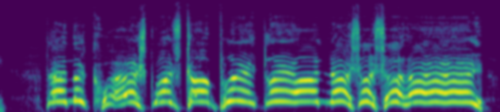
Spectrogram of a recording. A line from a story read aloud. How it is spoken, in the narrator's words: roared Stoic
